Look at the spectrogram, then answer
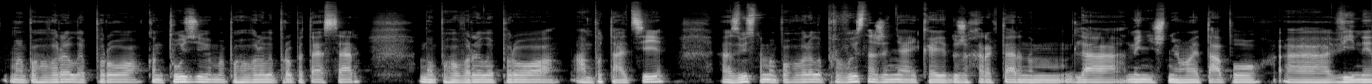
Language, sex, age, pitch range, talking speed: Ukrainian, male, 20-39, 105-115 Hz, 110 wpm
